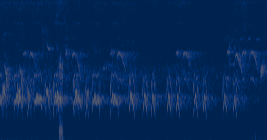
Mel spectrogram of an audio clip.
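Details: Jungle owlet (Glaucidium radiatum) at Tansa Wildlife Sanctuary, Maharashtra, India, gives a rolling series of mid-pitched barking notes, about three per second, with faint chirps of other birds behind.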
